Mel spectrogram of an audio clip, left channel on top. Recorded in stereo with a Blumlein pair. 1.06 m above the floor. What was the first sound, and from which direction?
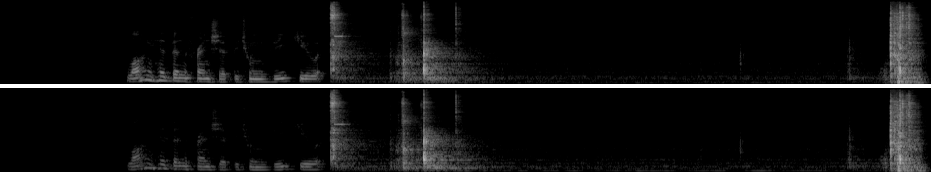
A man speaking, 55° left.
